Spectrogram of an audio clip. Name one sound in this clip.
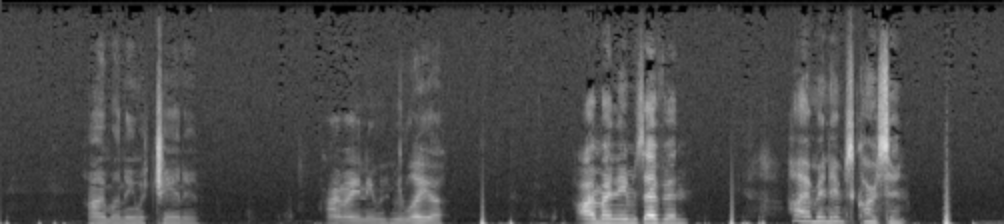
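Children take turns speaking brightly into a microphone, one short line each.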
